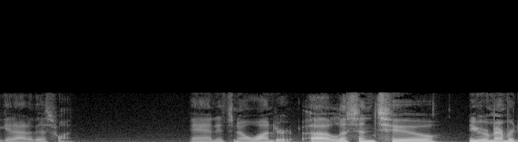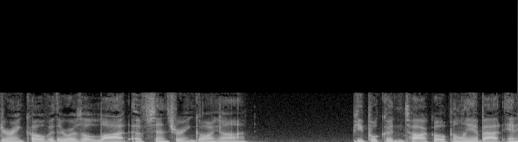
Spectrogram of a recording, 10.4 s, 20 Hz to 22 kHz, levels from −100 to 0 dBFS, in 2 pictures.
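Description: No technical faults are audible.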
